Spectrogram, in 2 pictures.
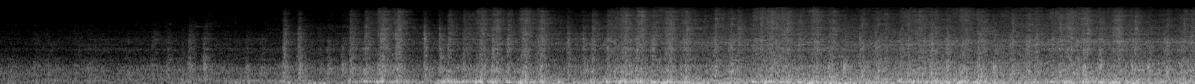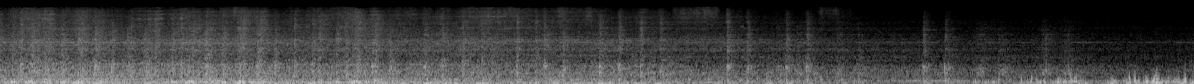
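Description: A Taiwan Railways Puyuma express, a TEMU2000 tilting electric multiple unit, passes close by as it pulls into the station, its wheels clattering in a steady rhythm over the rails. The sound builds over the first few seconds, stays loud through most of the passage, and eases off near the end.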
